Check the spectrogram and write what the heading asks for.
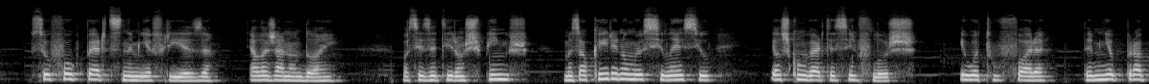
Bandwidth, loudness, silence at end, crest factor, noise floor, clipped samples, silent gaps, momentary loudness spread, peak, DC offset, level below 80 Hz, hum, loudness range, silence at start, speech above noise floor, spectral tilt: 13.5 kHz; -16 LUFS; 0 s; 14 dB; -49 dBFS; under 0.1%; none; 9 LU; -4 dBFS; under 0.1%; -72 dBFS; none; 2 LU; 0.3 s; 34 dB; -5 dB/octave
